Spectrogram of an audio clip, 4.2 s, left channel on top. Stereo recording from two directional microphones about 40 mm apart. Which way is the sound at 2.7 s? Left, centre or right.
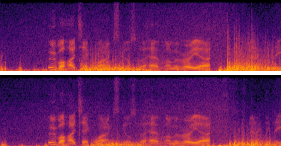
Left.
